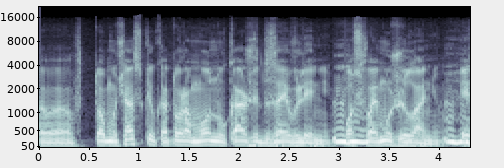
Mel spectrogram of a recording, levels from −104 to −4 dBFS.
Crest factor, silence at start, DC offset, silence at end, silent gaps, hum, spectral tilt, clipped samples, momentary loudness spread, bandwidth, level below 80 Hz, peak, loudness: 10 dB; 0 s; under 0.1%; 0 s; none; none; -6 dB/octave; under 0.1%; 5 LU; 14 kHz; -30 dBFS; -2 dBFS; -13 LUFS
